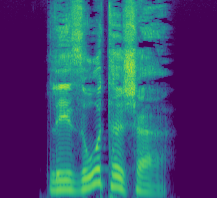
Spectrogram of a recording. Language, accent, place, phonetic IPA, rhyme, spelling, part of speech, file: German, Germany, Berlin, [leˈzoːtɪʃɐ], -oːtɪʃɐ, lesothischer, adjective, De-lesothischer.ogg
- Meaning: inflection of lesothisch: 1. strong/mixed nominative masculine singular 2. strong genitive/dative feminine singular 3. strong genitive plural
